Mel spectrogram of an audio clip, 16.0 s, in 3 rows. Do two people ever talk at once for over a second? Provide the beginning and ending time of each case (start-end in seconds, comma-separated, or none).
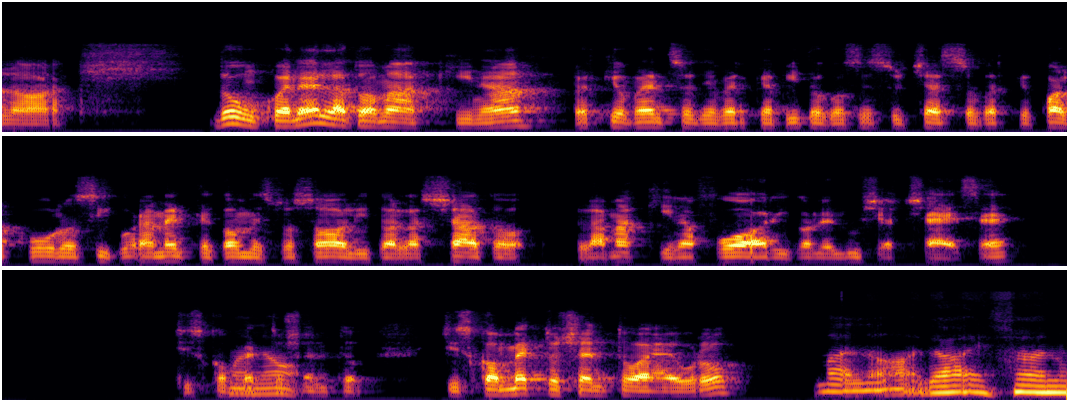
none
